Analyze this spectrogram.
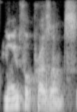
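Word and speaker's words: Mindful Presents: Is that how you pronounce it, or yes, present? How do you prefer? – Mindful presence. It's like a gift.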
